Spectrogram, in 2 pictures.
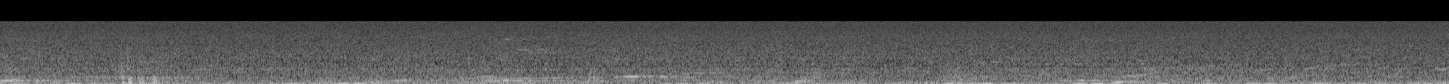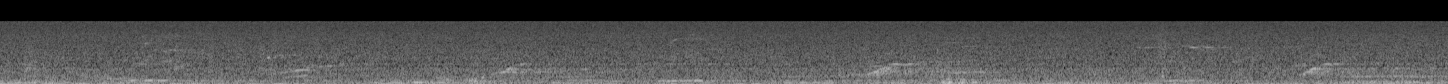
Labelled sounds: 23.4	23.8	humpback whale, 0.90 to 1.1 kHz
25.8	26.1	humpback whale, 2.1 to 2.2 kHz

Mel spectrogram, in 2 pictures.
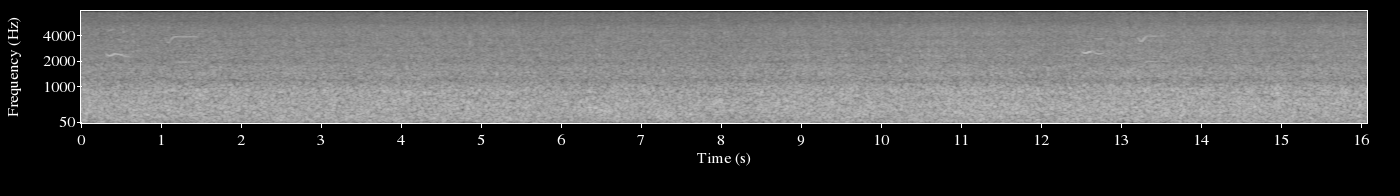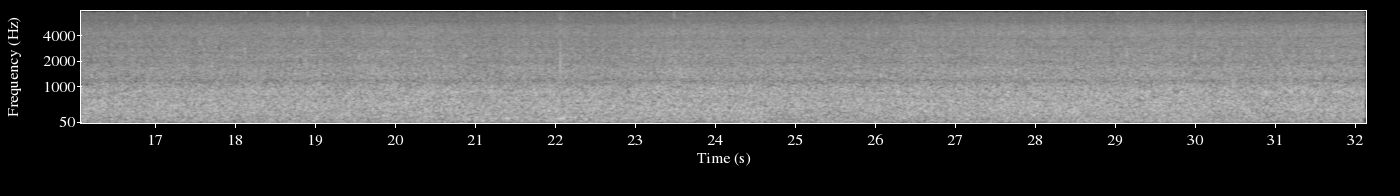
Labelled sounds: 0.3	0.7	killer whale, offshore, 2.2 to 2.5 kHz
1.1	1.5	killer whale, offshore, 3.5 to 4.0 kHz
13.2	13.5	killer whale, offshore, 3.4 to 4.0 kHz

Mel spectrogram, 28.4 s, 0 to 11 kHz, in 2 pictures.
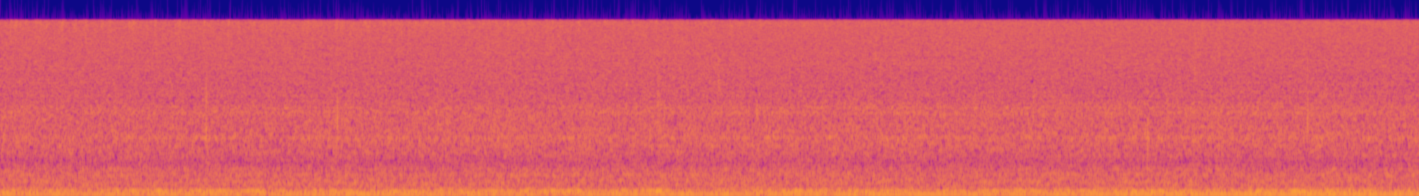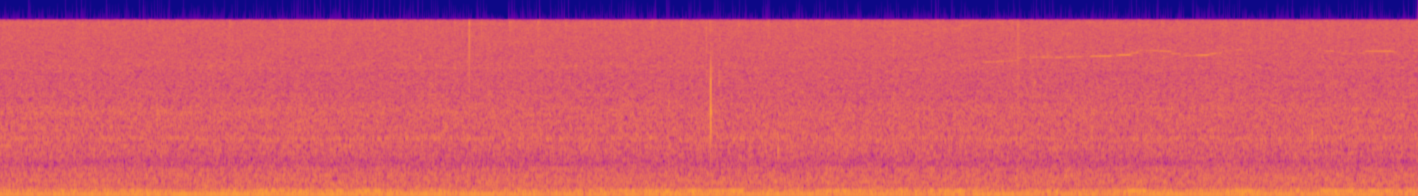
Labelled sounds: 27.8	28.2	killer whale, southern resident, 4.4 to 4.5 kHz

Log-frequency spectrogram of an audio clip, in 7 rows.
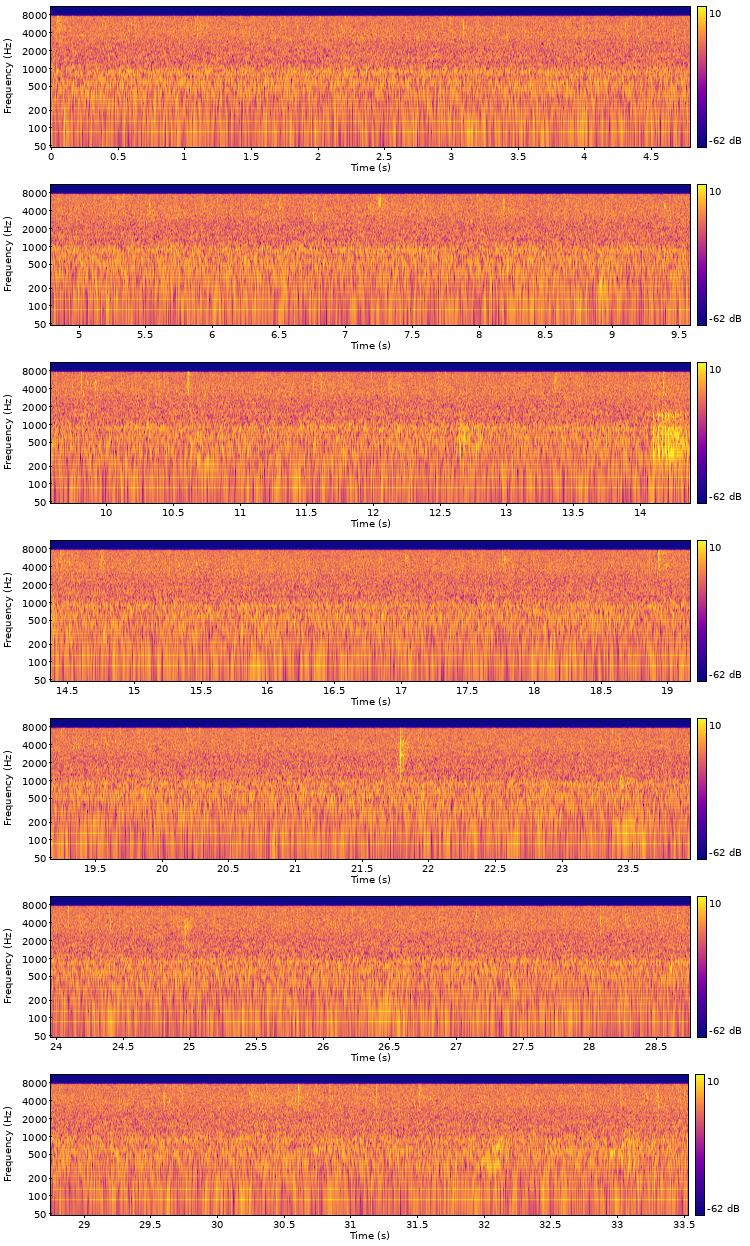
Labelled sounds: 14.0	14.3	croaking sound likely from a nearby submerged object, 1.3 to 1.5 kHz

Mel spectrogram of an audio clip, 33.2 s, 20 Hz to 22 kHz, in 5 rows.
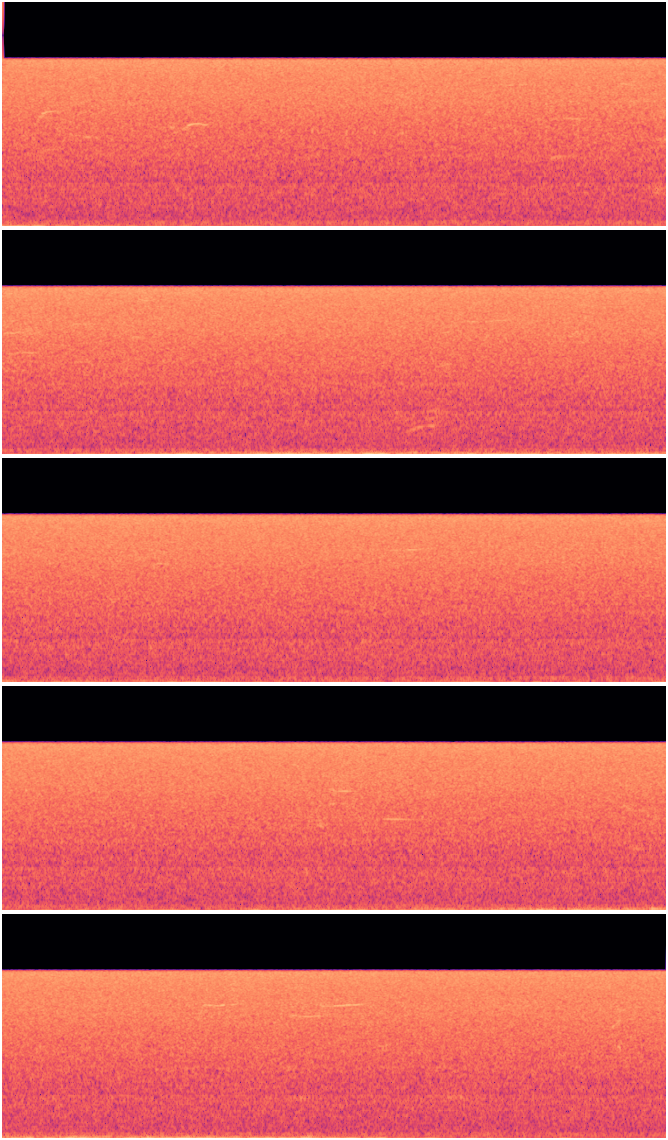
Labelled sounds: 0.4	0.6	killer whale, offshore, 2.6 to 3.0 kHz
1.8	2.1	killer whale, offshore, 2.1 to 2.4 kHz
6.6	7.0	killer whale, offshore, 2.1 to 3.5 kHz
23.7	24.0	killer whale, offshore, 1.9 to 2.0 kHz
28.6	28.8	killer whale, offshore, 4.1 to 4.2 kHz
29.4	30.2	killer whale, offshore, 3.3 to 4.3 kHz

